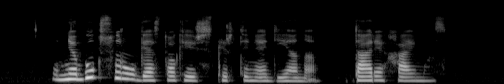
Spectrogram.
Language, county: Lithuanian, Kaunas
